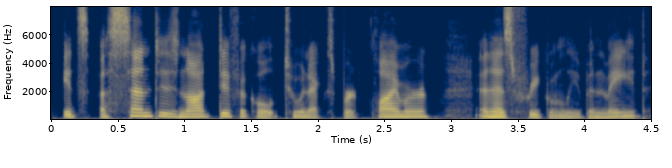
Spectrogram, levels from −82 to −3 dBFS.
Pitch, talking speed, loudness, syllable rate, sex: 185 Hz, 185 wpm, -20 LUFS, 5.4 syllables/s, female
